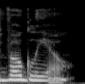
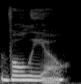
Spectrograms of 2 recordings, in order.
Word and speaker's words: voglio: It's Voglio, not Volio. Soft G. Like this.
